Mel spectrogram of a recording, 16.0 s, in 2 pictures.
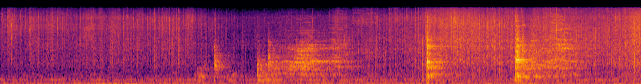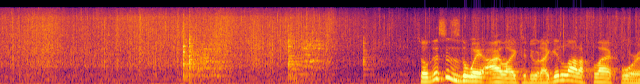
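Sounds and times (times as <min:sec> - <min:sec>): potatoes sizzling on a griddle: 0:00.0 - 0:16.0
metal spatulas scraping: 0:02.5 - 0:04.7, 0:05.3 - 0:05.8, 0:06.4 - 0:07.4, 0:10.2 - 0:12.9.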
